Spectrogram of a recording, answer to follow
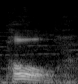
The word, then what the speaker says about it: Ple: Yeah, Pull. Yeah, it looks like it's pronounced play, but I believe it's pronounced pull.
